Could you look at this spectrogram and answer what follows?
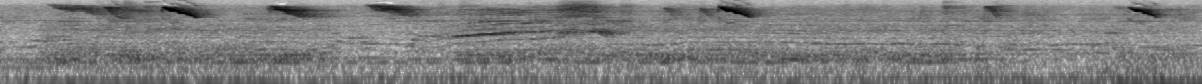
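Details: Oriental white-eye female giving a lure call: sparse, very high, sharply falling chirps spaced a second or more apart, some doubled, over a soft low background hum.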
